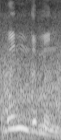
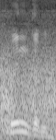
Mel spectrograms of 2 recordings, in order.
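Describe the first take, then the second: First: The name is said with three syllables. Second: The name is said with two syllables. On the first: The speaker calls it wrong. "Is it Winderman?" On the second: The speaker calls it right. "But it's Wyndham"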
